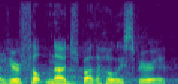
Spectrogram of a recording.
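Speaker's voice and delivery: normal talking voice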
